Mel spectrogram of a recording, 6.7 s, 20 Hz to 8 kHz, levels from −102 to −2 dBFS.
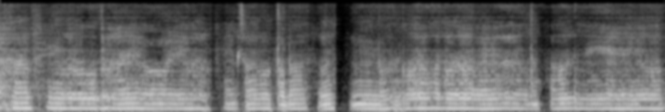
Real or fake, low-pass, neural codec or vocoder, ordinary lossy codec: fake; 7.2 kHz; codec, 24 kHz, 1 kbps, SNAC; none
